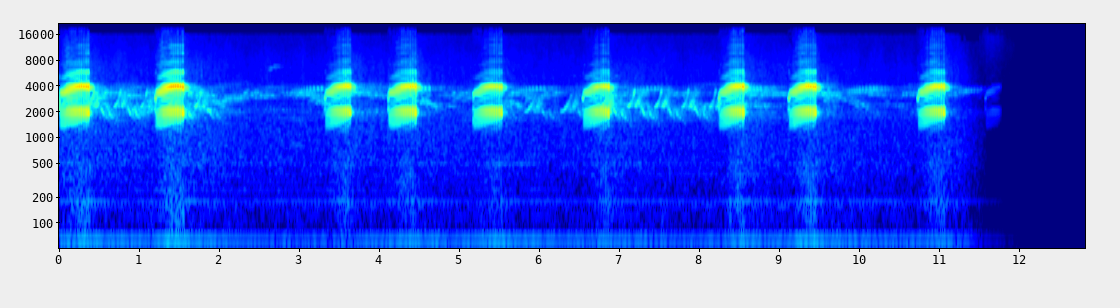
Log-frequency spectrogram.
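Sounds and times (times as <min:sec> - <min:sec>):
American toad giving a steady musical trill: 0:00.0 - 0:00.5, 0:01.2 - 0:01.7, 0:03.3 - 0:04.6, 0:05.2 - 0:05.6, 0:06.6 - 0:07.0, 0:08.2 - 0:09.6, 0:10.7 - 0:11.2.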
